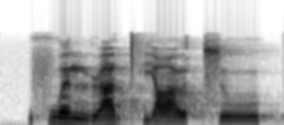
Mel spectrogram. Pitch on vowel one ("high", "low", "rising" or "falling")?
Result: falling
